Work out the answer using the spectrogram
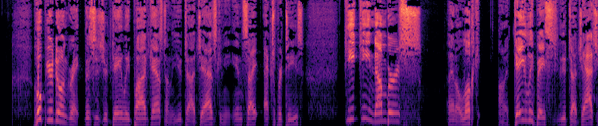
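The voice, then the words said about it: Tired-sounding voice. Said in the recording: “Tired voice today.”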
